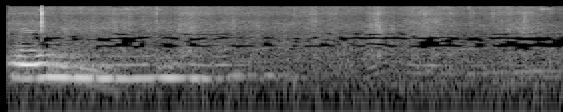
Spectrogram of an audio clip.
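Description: A foxhound howling: one loud, long call on a slightly falling note, fading out after under a second.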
